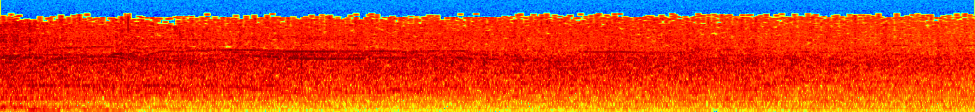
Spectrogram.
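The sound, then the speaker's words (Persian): A concert audience applauds the orchestra's conductor with dense, steady clapping that holds at an even level throughout. “به افتخارشون یه دست خیلی خیلی محکم تقاضا میکنم.”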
